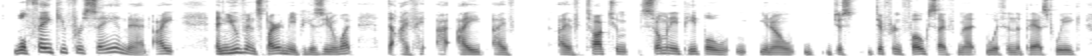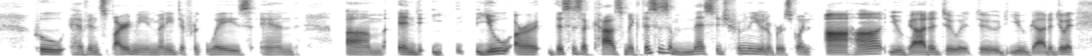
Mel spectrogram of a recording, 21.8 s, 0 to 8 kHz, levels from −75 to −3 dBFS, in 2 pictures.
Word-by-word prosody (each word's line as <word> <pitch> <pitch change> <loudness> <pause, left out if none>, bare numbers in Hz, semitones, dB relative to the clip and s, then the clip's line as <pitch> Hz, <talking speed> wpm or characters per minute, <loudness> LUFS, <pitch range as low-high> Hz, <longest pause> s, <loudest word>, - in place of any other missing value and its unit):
Well, 165 +1 +1
thank 220 +5 +2
you 205 - -7
for 180 -1 -6
saying 185 +5 +4
that. 90 -2 -8
I 140 0 -3 0.4
and 135 +3 0
you've 195 +3 -2
inspired 145 0 +3
me 120 -5 -6
because 110 +1 -3
you 120 - -5
know 115 - -7
what? - - -6 0.3
Tha - - 0
I've - - -5
f - - -13 0.3
I 115 0 -3
I 105 - -8
I've 105 -3 -9 0.4
I've 105 -3 -7
talked 130 -1 0
to 125 -2 -7
so 145 - +5
many 145 -3 -5
people, 120 -4 -7
n - - -13
you 110 -1 -8
know, 100 0 -5
n - - -13
n - - -14
just - - +2
different - - -5
folks 120 +1 0
I've 100 -4 -5
met 100 -1 -7
within 105 +1 -9
the 100 - -10
past 100 0 -3
week 110 -1 -8 0.5
who 115 -2 -2
have 105 -1 -6
inspired 100 +4 +2
me 105 -4 -7
in 95 - -10
many 105 +2 -5
different 105 - -9
ways, 100 -2 +1
and, 90 -2 -9 0.5
um, 90 -3 0
and 105 -1 +1
y 105 - -9
y - - -14
you 125 +6 +1
are 105 0 +2
this 125 +6 +7
is 135 - +6
a - - +2 0.2
cosmic 115 -1 +4
this 170 +6 +9
is 195 -3 +8
a - - -2 0.2
message 125 0 +3
from 145 - -7
the 135 - -7
universe 95 -8 -1
going, - - -6
"Uh-huh, 110 +7 +7
you 100 -3 -4
gotta 100 +4 +4
do 100 -3 -4
it, 85 - -8
dude, 85 -3 -8
you 95 -2 -8
gotta - - -1
do - - 0
it," - - -1
110 Hz, 215 wpm, -27 LUFS, 100-130 Hz, 0.5 s, this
